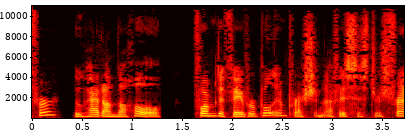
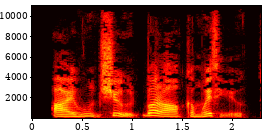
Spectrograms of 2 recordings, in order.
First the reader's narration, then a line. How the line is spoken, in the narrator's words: said Ralph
